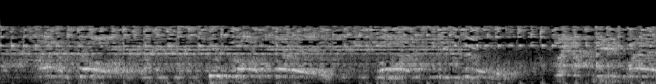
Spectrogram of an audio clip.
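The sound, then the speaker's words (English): A big indoor hockey arena crowd at Sioux Falls Arena roars in celebration at the end of a hockey game, a dense, steady wall of cheering with scattered whoops and yells rising above it throughout. “The crowd celebrating here at Sioux Falls Arena.”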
